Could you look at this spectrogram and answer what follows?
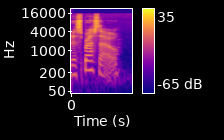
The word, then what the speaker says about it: espresso: But it's a thing that I know irritates a lot of people, so it's best to stick to the espresso pronunciation, unless your goal is to annoy people.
